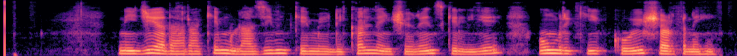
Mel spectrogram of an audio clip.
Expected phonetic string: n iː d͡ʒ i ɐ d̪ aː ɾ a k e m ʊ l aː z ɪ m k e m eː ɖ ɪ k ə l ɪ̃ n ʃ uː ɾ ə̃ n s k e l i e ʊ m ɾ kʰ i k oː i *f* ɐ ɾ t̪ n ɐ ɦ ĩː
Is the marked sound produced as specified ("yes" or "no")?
no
